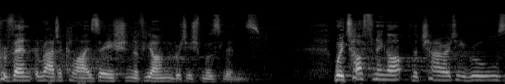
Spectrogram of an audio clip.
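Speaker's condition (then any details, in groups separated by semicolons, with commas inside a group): No condition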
